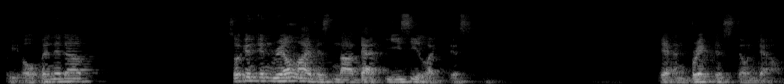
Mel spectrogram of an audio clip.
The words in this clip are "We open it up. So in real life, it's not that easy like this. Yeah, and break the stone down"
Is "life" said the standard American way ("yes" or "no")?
yes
